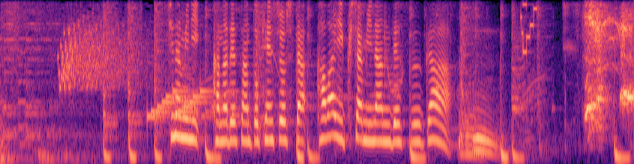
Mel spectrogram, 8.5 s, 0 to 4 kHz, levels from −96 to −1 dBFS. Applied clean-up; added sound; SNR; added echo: none; none; none; none.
